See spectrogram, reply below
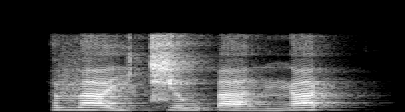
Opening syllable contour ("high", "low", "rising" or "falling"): low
